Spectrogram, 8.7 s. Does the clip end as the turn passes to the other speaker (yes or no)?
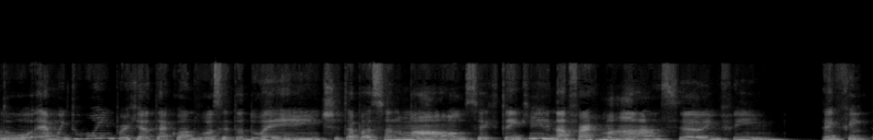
yes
